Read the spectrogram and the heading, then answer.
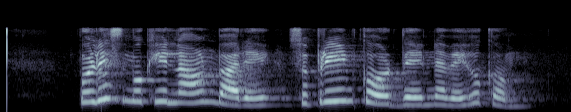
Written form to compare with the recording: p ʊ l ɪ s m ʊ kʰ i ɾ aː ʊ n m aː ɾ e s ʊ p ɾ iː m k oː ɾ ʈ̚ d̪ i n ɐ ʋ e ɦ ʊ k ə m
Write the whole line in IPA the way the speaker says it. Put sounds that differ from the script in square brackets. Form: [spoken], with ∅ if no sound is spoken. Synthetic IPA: p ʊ l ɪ s m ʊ kʰ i [l] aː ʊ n [b] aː ɾ e s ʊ p ɾ iː m k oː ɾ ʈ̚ d̪ [e] n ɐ ʋ e ɦ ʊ k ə m

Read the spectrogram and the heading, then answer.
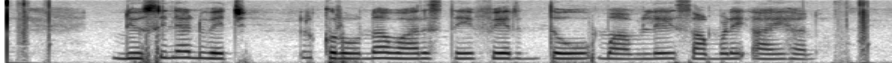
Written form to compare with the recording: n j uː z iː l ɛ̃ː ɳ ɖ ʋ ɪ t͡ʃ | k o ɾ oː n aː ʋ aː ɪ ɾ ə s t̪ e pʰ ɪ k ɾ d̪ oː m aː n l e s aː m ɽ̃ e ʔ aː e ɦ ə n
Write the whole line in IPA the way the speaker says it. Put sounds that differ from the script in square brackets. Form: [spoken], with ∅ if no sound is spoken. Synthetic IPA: n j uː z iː l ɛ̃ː ɳ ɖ ʋ ɪ t͡ʃ | k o ɾ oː n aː ʋ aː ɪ ɾ ə s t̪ e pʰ ɪ [∅] ɾ d̪ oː m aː [m] l e s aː m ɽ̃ e ʔ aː e ɦ ə n

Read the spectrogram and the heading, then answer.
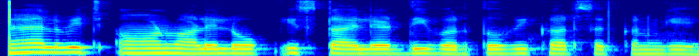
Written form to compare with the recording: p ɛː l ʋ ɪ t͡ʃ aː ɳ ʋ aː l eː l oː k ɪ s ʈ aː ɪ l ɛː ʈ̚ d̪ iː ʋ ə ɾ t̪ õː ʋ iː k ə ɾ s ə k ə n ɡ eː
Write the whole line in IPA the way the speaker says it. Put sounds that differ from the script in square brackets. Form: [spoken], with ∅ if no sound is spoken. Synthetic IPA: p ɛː l ʋ ɪ t͡ʃ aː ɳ ʋ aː l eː l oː k ɪ s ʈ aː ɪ l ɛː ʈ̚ d̪ iː ʋ ə ɾ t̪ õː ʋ iː k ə ɾ s ə k ə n ɡ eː

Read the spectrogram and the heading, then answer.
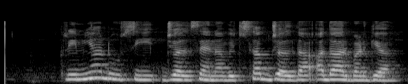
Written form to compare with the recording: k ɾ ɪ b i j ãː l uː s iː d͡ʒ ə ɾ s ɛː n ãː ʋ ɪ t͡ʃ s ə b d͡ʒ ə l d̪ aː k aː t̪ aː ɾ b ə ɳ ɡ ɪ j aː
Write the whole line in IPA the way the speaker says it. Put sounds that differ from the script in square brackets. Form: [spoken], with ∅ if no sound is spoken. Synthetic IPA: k ɾ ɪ [m] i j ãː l uː s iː d͡ʒ ə [l] s ɛː n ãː ʋ ɪ t͡ʃ s ə b d͡ʒ ə l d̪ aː [ʔ] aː [d̪] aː ɾ b ə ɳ ɡ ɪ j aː

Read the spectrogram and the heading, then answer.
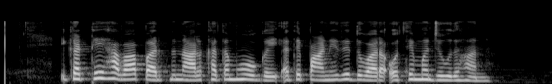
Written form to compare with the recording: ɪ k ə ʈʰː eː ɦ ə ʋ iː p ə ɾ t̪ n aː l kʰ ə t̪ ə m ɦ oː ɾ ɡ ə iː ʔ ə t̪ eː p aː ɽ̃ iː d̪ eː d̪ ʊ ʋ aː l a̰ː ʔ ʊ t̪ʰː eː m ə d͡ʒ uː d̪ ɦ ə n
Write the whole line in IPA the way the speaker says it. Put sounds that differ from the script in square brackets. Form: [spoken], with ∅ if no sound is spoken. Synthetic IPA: ɪ k ə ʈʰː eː ɦ ə ʋ [aː] p ə ɾ t̪ n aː l kʰ ə t̪ ə m ɦ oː [∅] ɡ ə iː ʔ ə t̪ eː p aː ɽ̃ iː d̪ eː d̪ ʊ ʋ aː [ɾ] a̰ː ʔ ʊ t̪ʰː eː m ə d͡ʒ uː d̪ ɦ ə n

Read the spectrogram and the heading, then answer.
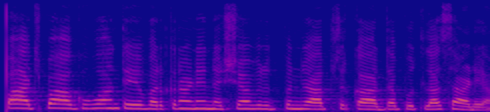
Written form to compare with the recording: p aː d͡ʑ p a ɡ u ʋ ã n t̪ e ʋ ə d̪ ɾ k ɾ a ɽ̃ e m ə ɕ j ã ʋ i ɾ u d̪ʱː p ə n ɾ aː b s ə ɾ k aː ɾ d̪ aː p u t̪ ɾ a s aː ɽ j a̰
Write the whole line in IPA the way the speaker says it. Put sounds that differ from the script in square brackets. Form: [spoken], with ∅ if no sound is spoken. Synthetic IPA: p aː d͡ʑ p a ɡ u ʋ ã n t̪ e ʋ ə [∅] ɾ k ɾ a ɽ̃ e [n] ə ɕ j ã ʋ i ɾ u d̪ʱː p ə n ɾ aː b s ə ɾ k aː ɾ d̪ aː p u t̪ [l] a s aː ɽ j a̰

